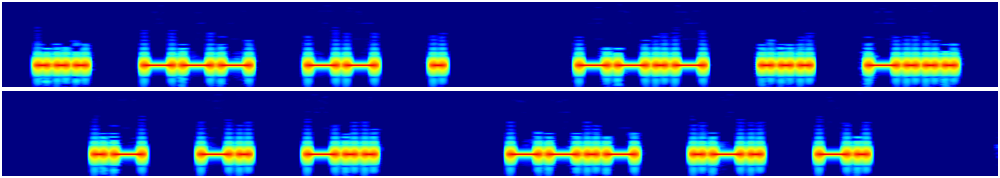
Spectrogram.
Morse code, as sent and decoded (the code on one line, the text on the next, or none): ... --- -- . / --.- ... -... / .- -. -.. / --.- .-. -.
SOME QSB AND QRN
